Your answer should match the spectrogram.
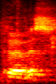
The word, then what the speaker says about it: Purves: well as I said the name is pervis it's spelled es it's pronounced is and everybody gets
